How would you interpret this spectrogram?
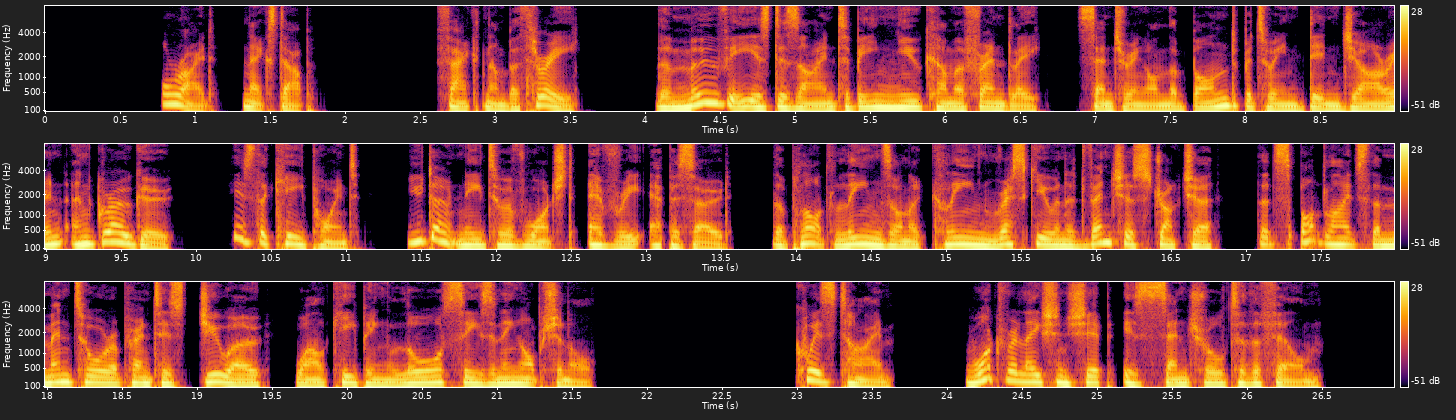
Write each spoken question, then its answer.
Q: What relationship is central to the film?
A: Correct answer. Din Djarin and Grogu.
